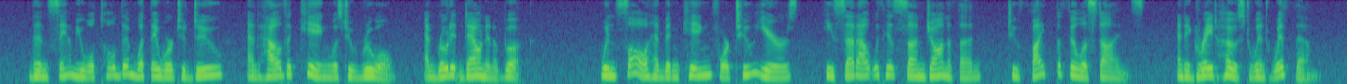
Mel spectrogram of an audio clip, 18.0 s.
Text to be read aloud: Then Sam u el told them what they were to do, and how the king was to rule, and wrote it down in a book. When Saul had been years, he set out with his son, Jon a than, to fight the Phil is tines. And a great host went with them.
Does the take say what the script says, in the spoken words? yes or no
no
